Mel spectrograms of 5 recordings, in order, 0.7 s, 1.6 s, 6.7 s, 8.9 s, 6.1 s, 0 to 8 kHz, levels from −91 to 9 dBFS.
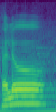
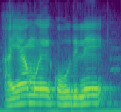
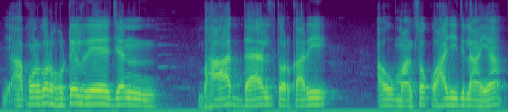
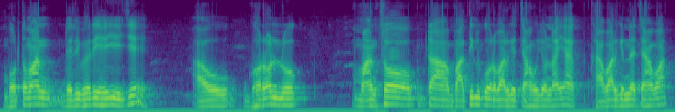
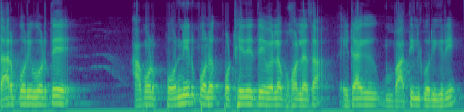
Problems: constant background noise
